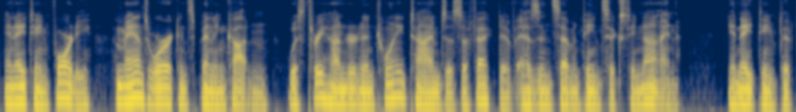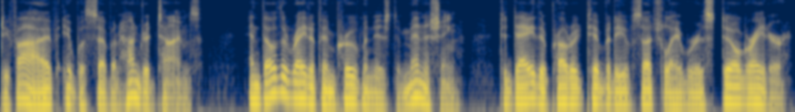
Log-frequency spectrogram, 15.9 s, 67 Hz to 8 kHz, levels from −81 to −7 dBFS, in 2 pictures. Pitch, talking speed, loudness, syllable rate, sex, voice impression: 90 Hz, 185 wpm, -19 LUFS, 5.6 syllables/s, male, masculine, adult-like, hard, clear, fluent, cool, intellectual, calm, reassuring, elegant, slightly wild, kind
